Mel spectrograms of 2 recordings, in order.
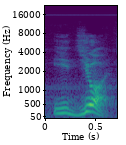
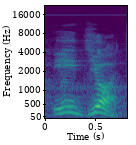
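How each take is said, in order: Both takes have the same delivery.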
